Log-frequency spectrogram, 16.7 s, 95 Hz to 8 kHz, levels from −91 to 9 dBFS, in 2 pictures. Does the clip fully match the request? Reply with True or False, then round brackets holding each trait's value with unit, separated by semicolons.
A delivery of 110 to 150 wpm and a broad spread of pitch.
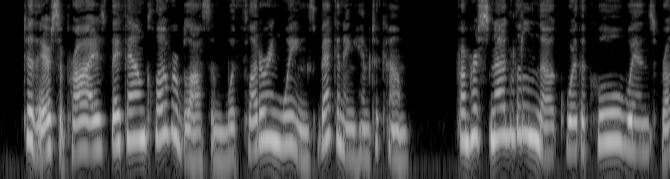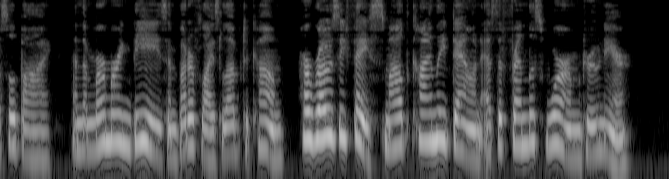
False (165 wpm; 6.1 semitones)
